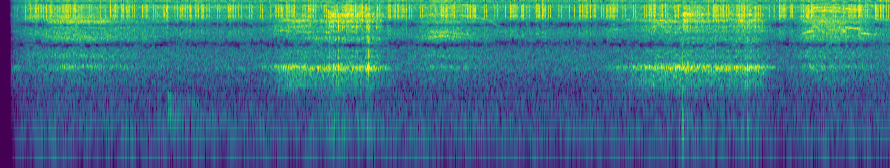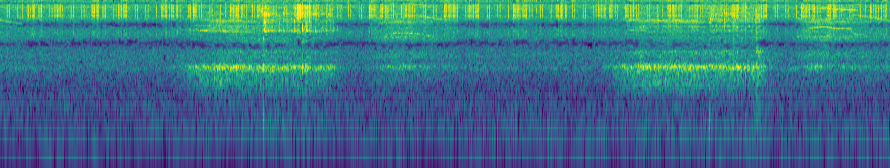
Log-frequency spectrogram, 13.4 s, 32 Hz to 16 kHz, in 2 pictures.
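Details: Tired uncle snoring: loud rasping snores about every three seconds, roughly 20 a minute, over steady room noise.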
